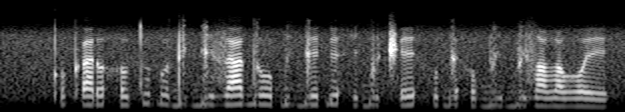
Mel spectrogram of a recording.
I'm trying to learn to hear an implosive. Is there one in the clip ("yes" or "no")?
yes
